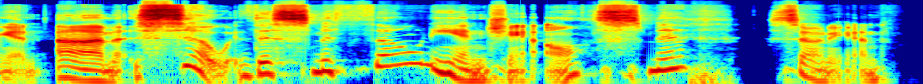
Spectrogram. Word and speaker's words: Smithsonian: I put a little th in there the first time I said it. The It made me think that maybe Smithsonian. I had been mispronouncing it this entire time. Smithsonian. You gotta I was like, get two ths in there.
